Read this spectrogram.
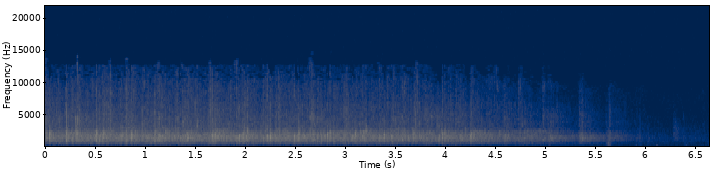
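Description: An audience applauds in a large echoing hall, then the applause fades.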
